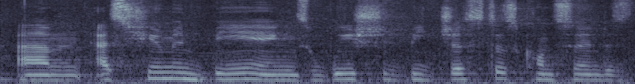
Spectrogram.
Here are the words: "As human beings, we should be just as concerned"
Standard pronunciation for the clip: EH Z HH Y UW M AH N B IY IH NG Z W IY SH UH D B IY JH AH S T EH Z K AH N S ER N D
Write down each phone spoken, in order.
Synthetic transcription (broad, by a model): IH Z HH Y UW M AH N B IY IH NG Z W IY SH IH D B IY JH AH S T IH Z K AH N S ER N D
